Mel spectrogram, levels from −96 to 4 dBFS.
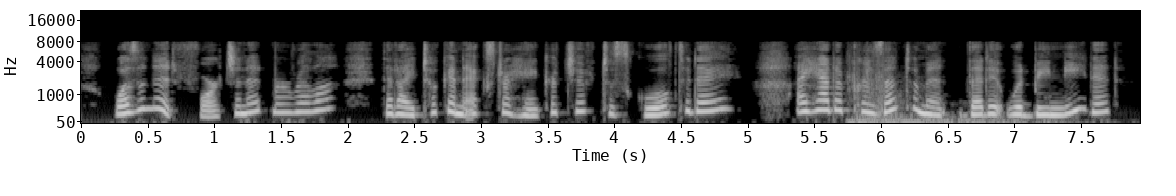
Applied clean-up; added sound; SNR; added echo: classical method spectral subtraction.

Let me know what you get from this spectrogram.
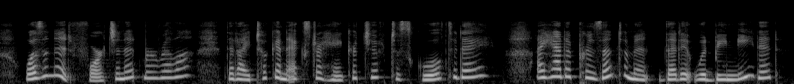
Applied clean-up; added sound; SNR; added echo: none; none; none; none.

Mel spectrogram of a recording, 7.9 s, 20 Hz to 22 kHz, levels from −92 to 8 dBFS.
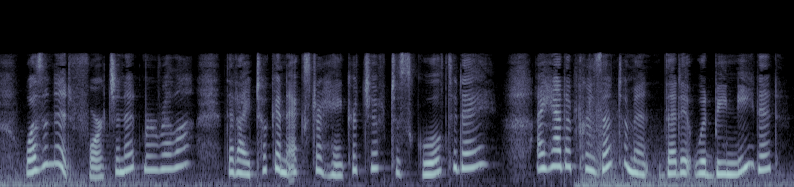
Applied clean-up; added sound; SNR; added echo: none; Explosion; 17 dB; none.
